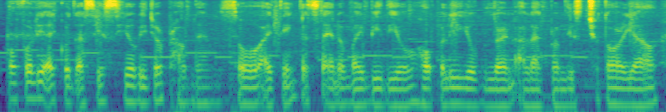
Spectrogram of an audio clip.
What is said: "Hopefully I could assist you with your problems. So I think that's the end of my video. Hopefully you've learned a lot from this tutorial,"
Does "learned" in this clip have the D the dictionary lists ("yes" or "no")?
no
